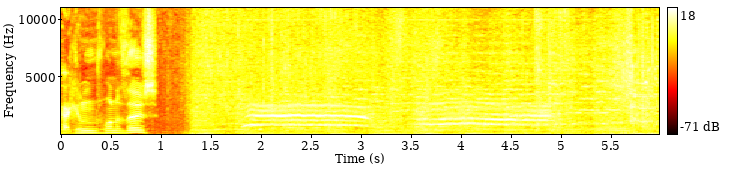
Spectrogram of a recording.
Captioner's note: jack yells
